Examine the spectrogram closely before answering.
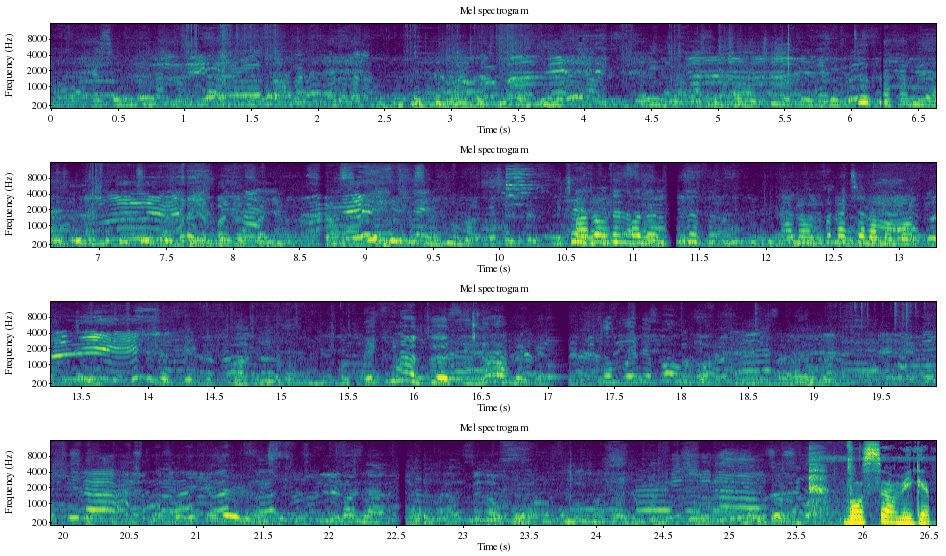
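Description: A crowd of men and women talks and murmurs outdoors.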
